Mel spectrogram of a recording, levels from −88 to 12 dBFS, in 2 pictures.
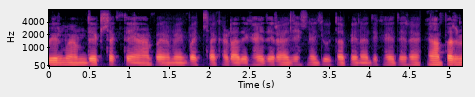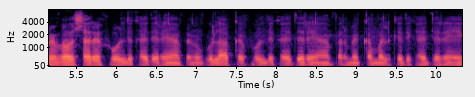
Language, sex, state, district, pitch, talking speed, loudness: Hindi, male, Uttar Pradesh, Hamirpur, 100 Hz, 315 wpm, -22 LUFS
